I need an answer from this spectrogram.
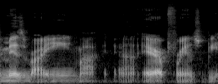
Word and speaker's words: Mizraim: He had four sons: Mizraim or Mizram. Um, Sounds closer to the proper pronunciation when you say Mizraim.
